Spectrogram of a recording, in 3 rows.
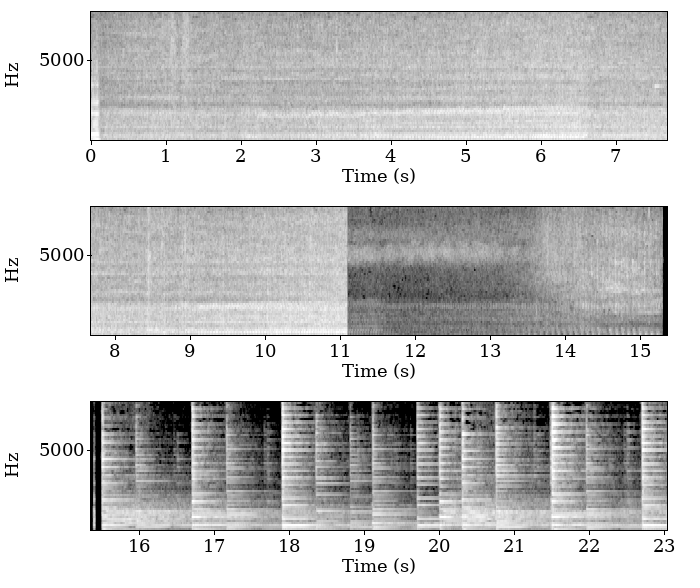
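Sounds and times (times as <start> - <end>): motorcycle engine running: 0.0 - 15.4.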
